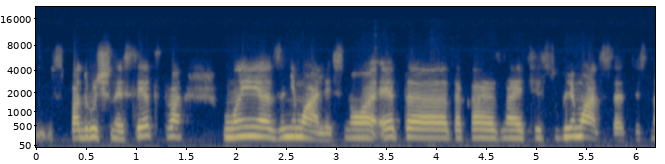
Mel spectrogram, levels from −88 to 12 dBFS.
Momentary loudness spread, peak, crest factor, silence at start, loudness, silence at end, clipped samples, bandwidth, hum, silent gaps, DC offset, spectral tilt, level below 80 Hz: 9 LU; 0 dBFS; 18 dB; 0 s; -18 LUFS; 0 s; under 0.1%; 8 kHz; none; none; under 0.1%; -4.5 dB/octave; -60 dBFS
